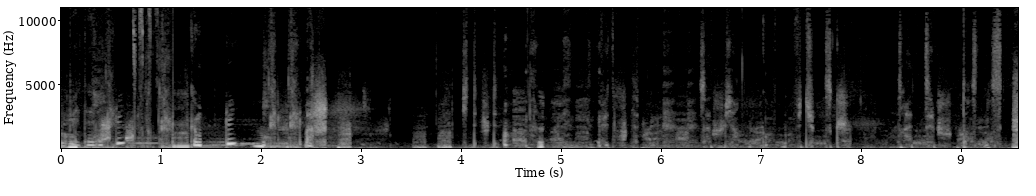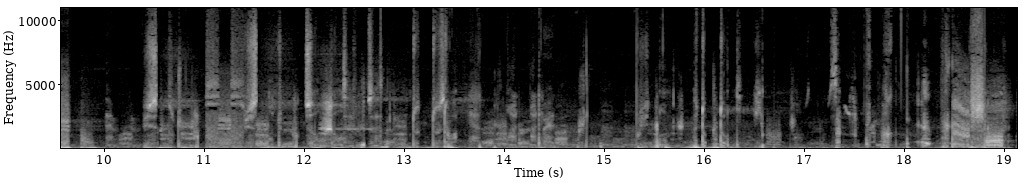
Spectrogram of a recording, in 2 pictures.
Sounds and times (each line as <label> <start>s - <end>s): female voices 0.0s - 2.2s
